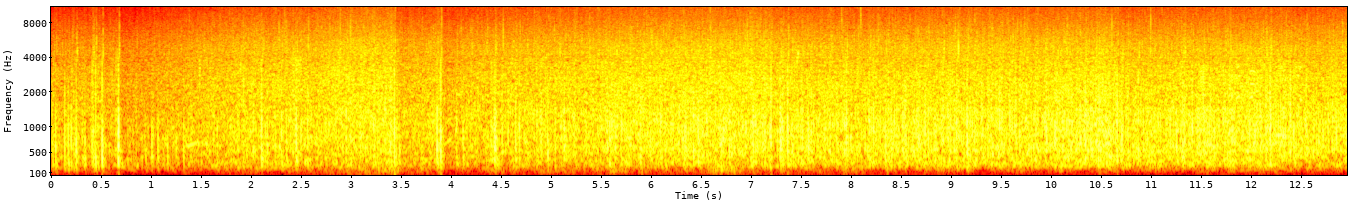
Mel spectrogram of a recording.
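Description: Steady rain falling through forest foliage: a dense, even hiss with scattered sharp drop ticks, building a little over the first couple of seconds and then holding steady.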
